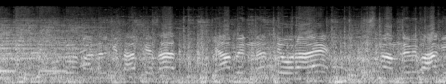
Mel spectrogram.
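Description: Dhol and madal drumming music for about the first second, then a voice talking loudly over the fair noise.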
